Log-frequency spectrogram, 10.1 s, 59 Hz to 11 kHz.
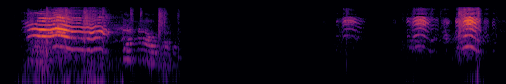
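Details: Strong, high-pitched newborn wails in bursts with pauses, a vigorous normal first cry at first contact with mother; newborns of 3060 g, 50 cm (girl) and 2800 g (girl), born one minute apart.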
